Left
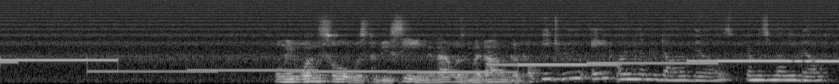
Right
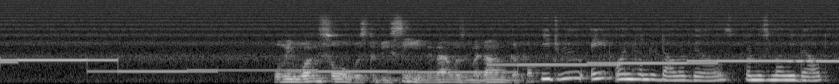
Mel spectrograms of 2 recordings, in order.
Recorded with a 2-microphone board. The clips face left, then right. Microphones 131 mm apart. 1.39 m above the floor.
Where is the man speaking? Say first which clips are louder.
Right 4 dB; 55° right (ahead or behind), 4.5 m; by 5.3 s 35° right (ahead or behind), 6 m.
